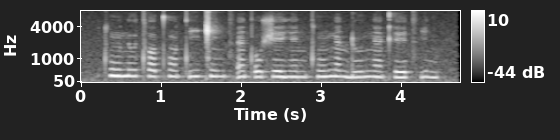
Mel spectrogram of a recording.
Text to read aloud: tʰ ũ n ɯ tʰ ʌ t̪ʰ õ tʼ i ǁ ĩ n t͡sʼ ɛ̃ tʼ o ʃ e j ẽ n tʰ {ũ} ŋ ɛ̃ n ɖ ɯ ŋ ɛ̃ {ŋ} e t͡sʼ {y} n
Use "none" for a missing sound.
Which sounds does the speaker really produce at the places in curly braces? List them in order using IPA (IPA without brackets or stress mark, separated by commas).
ũ, kʰ, i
